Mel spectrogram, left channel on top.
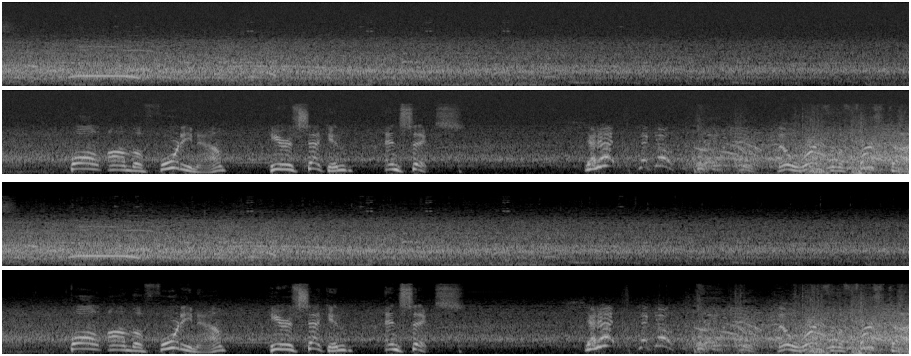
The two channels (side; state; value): left; noise; hiss, 13 dB below the sound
